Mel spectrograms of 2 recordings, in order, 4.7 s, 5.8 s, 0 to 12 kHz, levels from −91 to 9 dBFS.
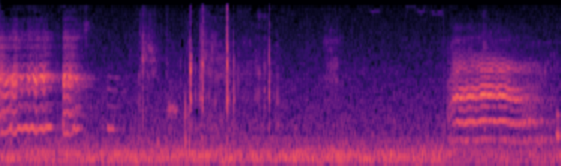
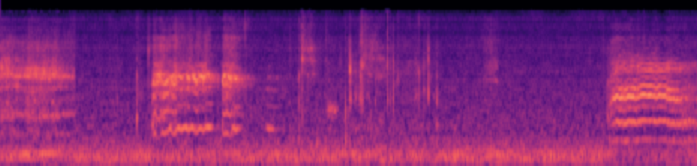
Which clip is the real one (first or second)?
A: first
